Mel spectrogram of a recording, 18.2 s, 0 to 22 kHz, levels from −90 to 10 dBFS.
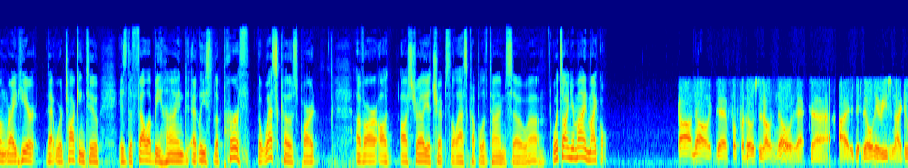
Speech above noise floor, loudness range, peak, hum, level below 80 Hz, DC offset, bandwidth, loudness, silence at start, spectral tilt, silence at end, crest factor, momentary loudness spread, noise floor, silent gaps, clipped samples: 40 dB; 2 LU; -4 dBFS; none; -50 dBFS; under 0.1%; 12 kHz; -20 LUFS; 0 s; -6.5 dB/octave; 0 s; 14 dB; 7 LU; -59 dBFS; none; under 0.1%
